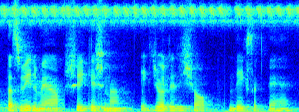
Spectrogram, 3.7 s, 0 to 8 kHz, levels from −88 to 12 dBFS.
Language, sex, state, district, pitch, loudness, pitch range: Hindi, male, Bihar, Purnia, 135 Hz, -26 LUFS, 130-140 Hz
